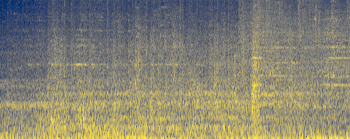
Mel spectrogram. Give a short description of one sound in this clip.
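Metal wheels screech and clatter on the rails.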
